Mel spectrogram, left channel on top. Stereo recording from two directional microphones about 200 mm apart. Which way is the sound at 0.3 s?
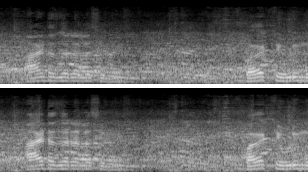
5° right (ahead or behind).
